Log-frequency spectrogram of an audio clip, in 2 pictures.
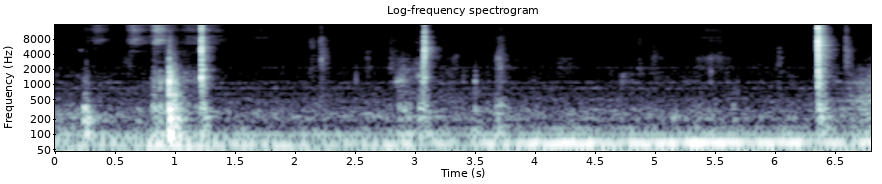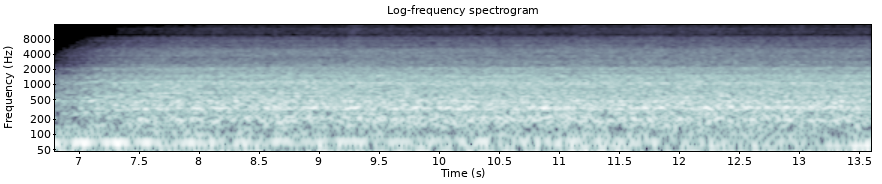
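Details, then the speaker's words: DIY 3D-printed soldering smoke absorber with a 120x25 mm 12 V fan rated 2800 rpm and 44.4 dB maximum, run at maximum power: after some clicks, a smooth steady airflow rush with no rattle or tick. "now here is installed a fan with a maximum rotation speed of 2800 revolutions per minute, current strength 42 Amps, the manufacturer of the fan declares that the maximum noise level is 44.4 db"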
